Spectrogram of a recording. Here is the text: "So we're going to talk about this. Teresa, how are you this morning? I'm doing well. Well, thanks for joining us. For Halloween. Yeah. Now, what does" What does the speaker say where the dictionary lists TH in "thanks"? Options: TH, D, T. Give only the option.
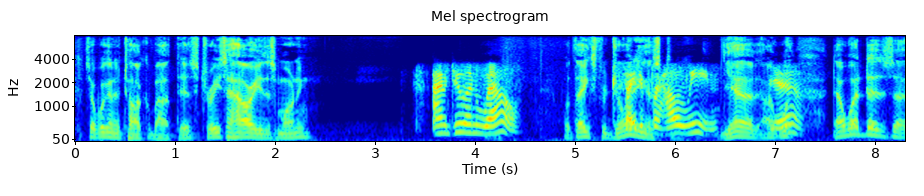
TH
